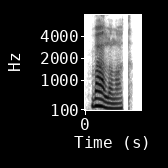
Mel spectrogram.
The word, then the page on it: company: /ˈkʌmpəni/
